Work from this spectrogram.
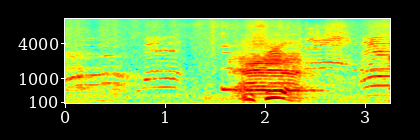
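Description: Ewes bleat on a sheep farm, several wavering calls overlapping at close range, the loudest in the middle; someone speaks briefly over them.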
